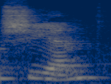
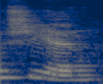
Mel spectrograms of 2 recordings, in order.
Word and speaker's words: Shein: I got this one from Shein, which is spelled like the dog in French, S-H-I-E-N.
